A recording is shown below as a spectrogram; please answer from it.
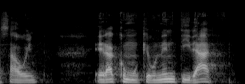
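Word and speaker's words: Samhain: link de que Samsung que se pronuncia como tú lo dijiste de manera correcta sauin era como que una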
